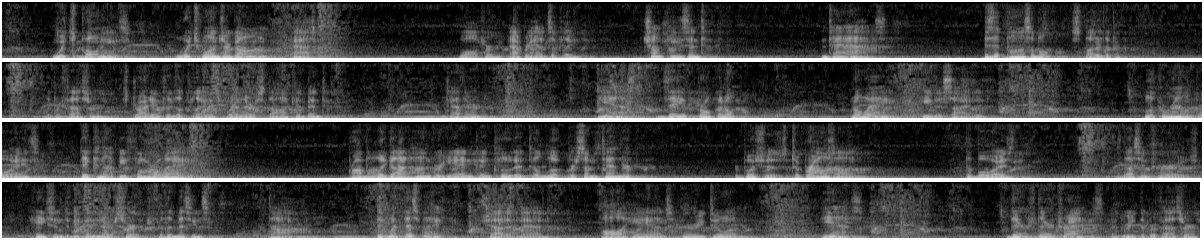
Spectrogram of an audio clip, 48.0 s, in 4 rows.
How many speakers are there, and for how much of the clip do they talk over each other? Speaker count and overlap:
1, no overlap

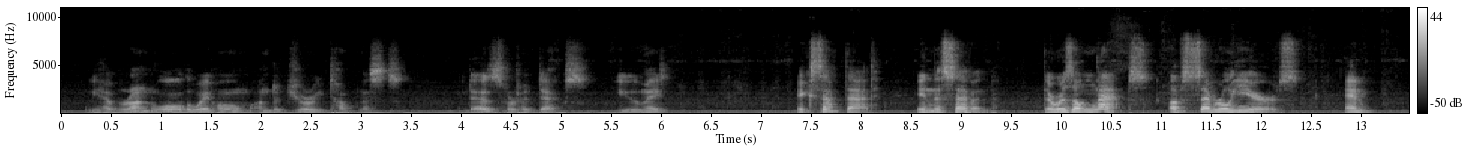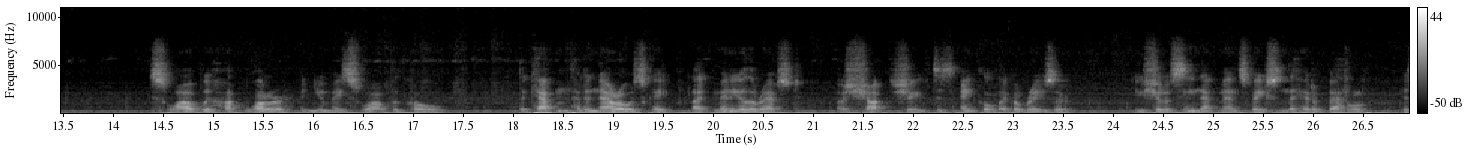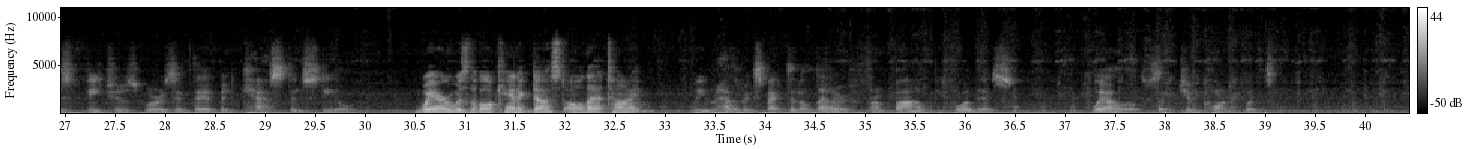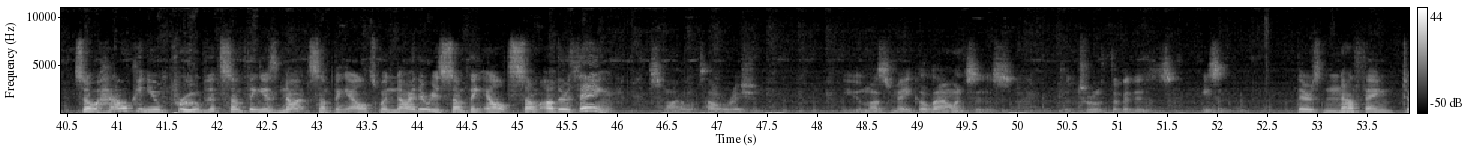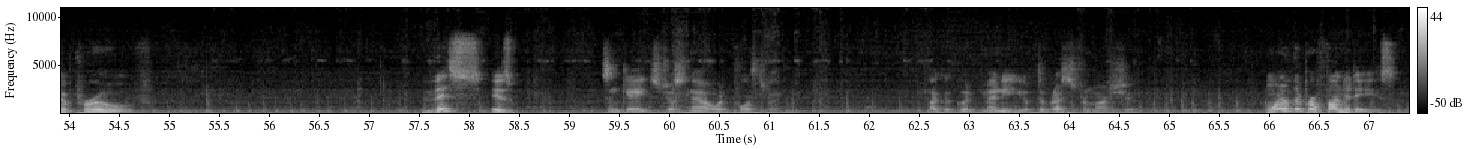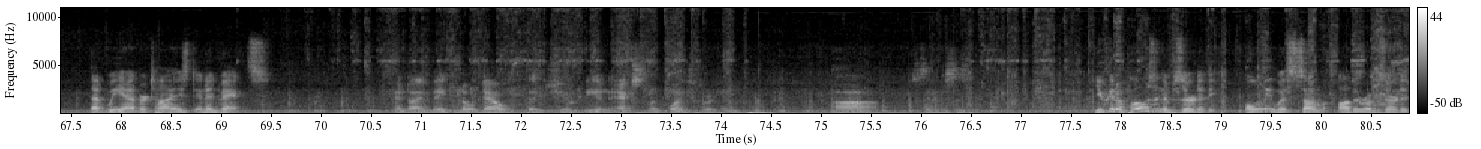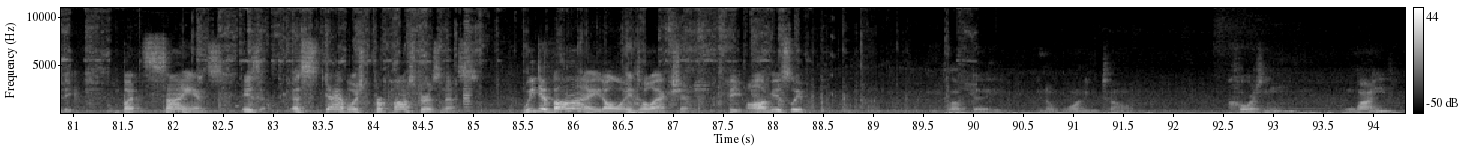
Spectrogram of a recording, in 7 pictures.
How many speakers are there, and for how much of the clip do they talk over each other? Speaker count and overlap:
2, no overlap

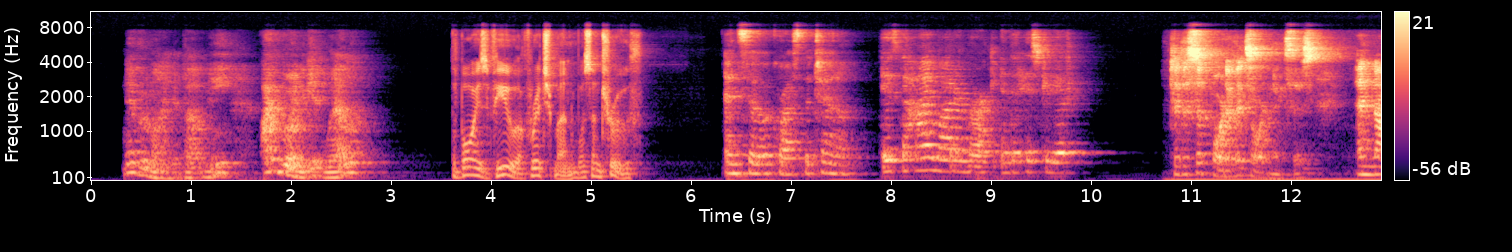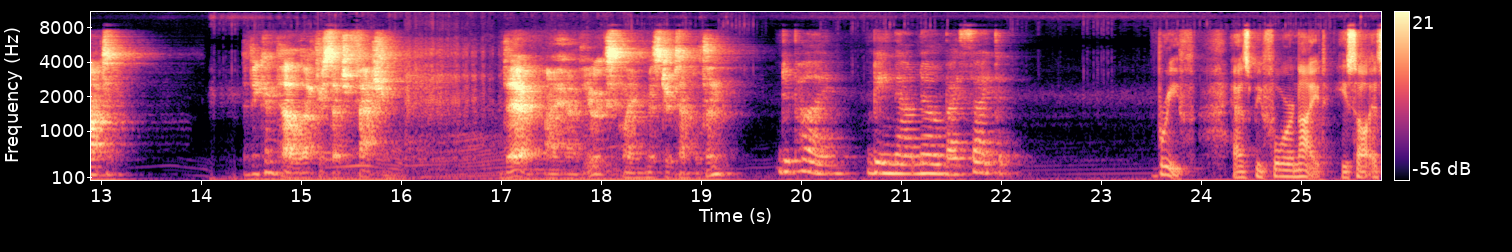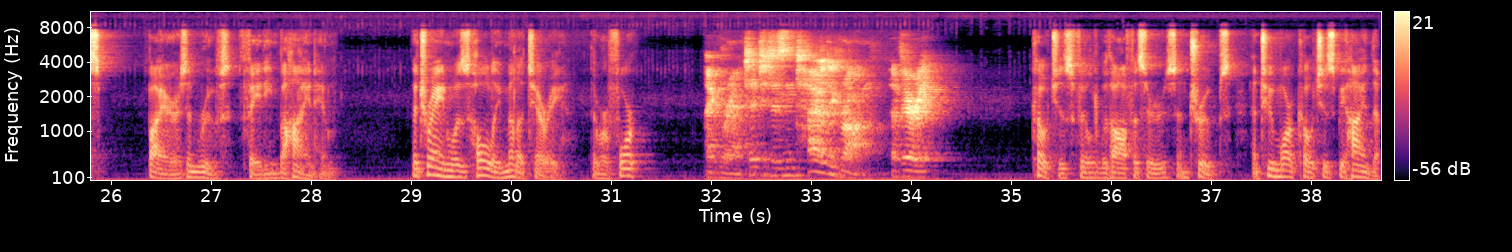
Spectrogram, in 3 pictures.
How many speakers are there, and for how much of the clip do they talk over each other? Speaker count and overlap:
5, no overlap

